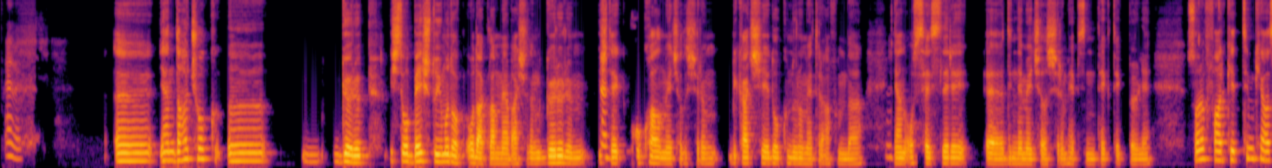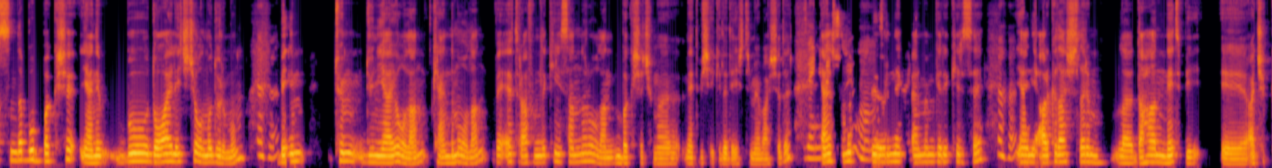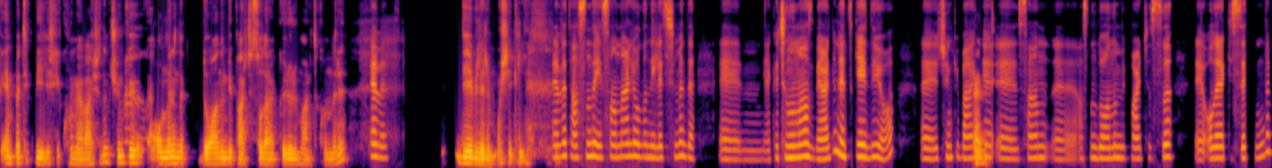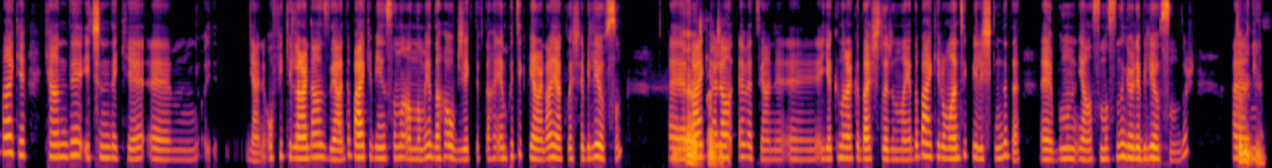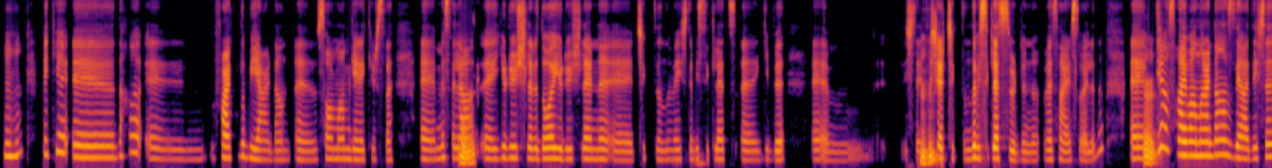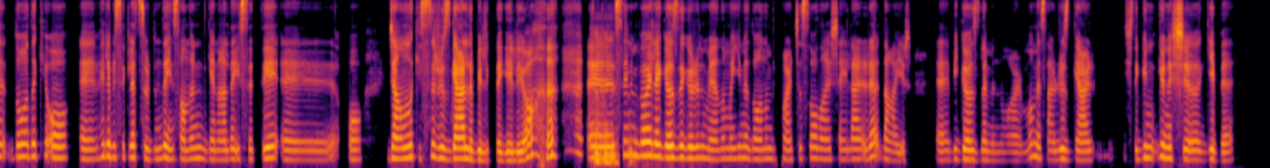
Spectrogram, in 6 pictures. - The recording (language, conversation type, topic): Turkish, podcast, Doğada küçük şeyleri fark etmek sana nasıl bir bakış kazandırır?
- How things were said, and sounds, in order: other background noise; other noise; tapping; giggle; chuckle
